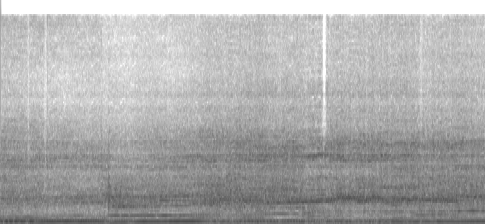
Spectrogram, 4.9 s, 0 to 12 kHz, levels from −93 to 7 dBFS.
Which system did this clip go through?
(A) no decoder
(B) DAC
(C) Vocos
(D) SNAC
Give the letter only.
D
